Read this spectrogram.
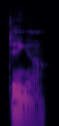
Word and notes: dinger: Australian English

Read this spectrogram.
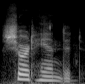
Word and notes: shorthanded: American English

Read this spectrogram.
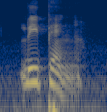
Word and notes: leaping: American English

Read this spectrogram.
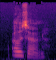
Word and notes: ozone: American English

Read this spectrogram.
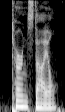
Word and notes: turnstile: American English

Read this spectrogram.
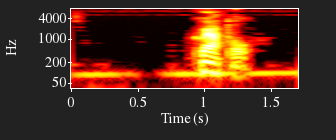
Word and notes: grapple: Australian English

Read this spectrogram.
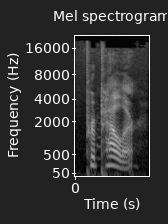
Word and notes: propeller: American English

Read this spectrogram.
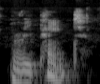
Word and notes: repaint: British English

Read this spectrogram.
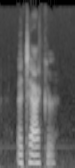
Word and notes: attacker: American English

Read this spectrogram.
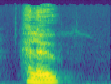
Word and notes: hello: British English

